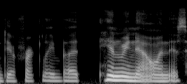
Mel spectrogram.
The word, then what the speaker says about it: Nouwen: called The Way of the Heart with Henry Nouwen.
